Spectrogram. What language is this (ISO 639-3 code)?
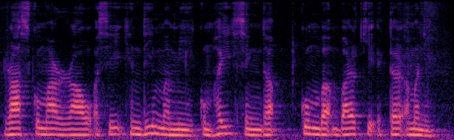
mni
